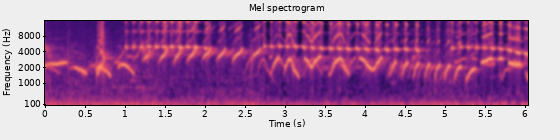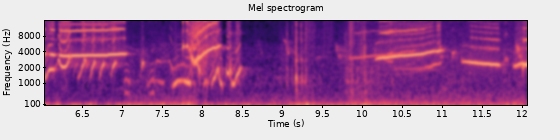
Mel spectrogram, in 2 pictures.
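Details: Loud magpie-robin song meant as a lure for other birds: long run of rapid looping whistled notes and trills, then varied sharp calls and sweeping whistles, with steady background noise.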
